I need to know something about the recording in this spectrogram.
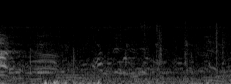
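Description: Voices of players and spectators calling out across a football pitch, with a few short low thumps about half a second and a second in.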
